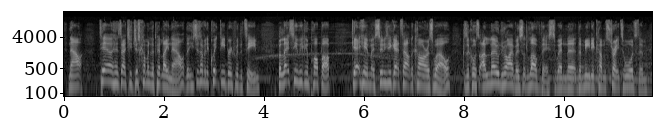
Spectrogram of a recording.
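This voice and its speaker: A man reporting live from an outdoor race pit lane, chatty and quick with joking asides. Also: a little high, slight background noise. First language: English.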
